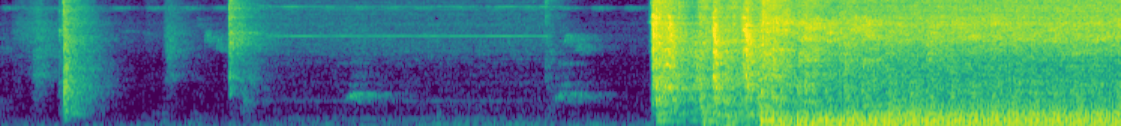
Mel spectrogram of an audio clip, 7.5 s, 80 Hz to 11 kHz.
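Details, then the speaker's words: A 2007 Harley Softail with a Screamin' Eagle 110 is started after a new compensator was fitted, filled up and the clutch inspection plate refitted. After quiet clicks it cranks, catches cleanly and settles into a steady, even V-twin idle. Normal start. "last thing to do is just fire it up. Make sure it sounds good. Make sure your battery's still full."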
